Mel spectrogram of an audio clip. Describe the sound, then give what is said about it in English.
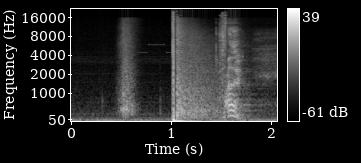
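A single sharp gunshot-like bang cracks out between short vocal grunts before and after it, loud and abrupt with a quick decaying tail. “That's 8 bullets. He's empty.”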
